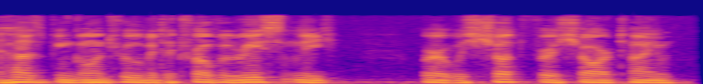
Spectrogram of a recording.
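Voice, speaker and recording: A man's voice: deep voice, monotone, quick pace, husky. A man with a west of Ireland accent, a club diver answering informally and matter-of-factly in a radio interview. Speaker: sub aqua club diver being interviewed. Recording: dull-sounding radio interview recording.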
